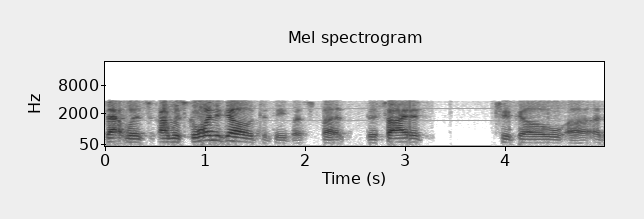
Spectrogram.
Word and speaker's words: Davos: You look at Davos, or I'm not quite sure how you pronounce the city in Switzerland when they just had their Davos.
